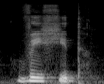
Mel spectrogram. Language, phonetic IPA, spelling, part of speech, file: Ukrainian, [ˈʋɪxʲid], вихід, noun, Uk-вихід.ogg
- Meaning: 1. departure, exit, leaving (an act of going out) 2. coming out, emergence, appearance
